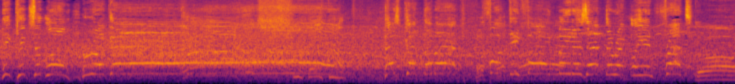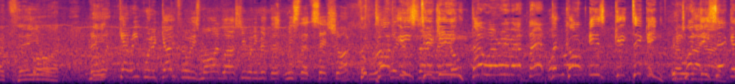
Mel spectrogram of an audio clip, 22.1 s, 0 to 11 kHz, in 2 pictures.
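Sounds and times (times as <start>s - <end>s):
stadium crowd cheering: 0.0s - 22.0s.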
